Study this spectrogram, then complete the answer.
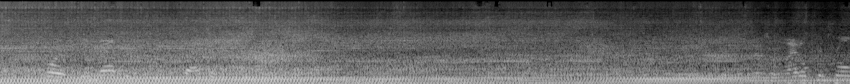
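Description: A Duromax 13000EH generator engine runs at a steady, loud drone with a constant low hum throughout, close by and unchanging.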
